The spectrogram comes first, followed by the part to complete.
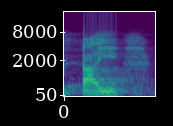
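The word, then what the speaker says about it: tie: टी आई ई। तो टी से पढ़ते हैं आपका ट और किसी भी शब्द के लास्ट में अगर आई ई लिखा हो तो उसे हम आई पढ़ते हैं। क्या पढ़ते हैं? आई। जैसे टाई।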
